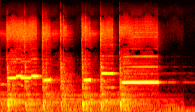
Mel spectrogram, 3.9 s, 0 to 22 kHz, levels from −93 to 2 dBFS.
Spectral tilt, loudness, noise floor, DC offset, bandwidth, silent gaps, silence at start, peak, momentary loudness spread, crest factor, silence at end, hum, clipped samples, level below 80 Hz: -2.5 dB/octave; -17 LUFS; -46 dBFS; 0.3%; 16.5 kHz; none; 0 s; -8 dBFS; 12 LU; 12 dB; 0.7 s; 50 Hz at -50 dBFS; under 0.1%; -44 dBFS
